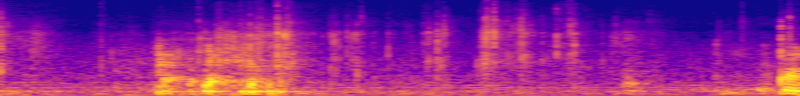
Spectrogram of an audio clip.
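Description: Small plastic sachet of water beads crinkling faintly as it is handled, with scattered light rustles.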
